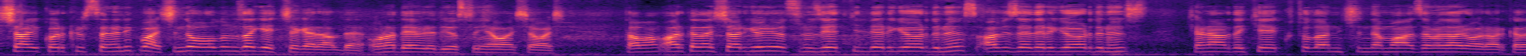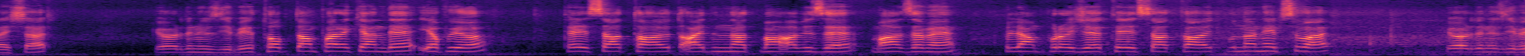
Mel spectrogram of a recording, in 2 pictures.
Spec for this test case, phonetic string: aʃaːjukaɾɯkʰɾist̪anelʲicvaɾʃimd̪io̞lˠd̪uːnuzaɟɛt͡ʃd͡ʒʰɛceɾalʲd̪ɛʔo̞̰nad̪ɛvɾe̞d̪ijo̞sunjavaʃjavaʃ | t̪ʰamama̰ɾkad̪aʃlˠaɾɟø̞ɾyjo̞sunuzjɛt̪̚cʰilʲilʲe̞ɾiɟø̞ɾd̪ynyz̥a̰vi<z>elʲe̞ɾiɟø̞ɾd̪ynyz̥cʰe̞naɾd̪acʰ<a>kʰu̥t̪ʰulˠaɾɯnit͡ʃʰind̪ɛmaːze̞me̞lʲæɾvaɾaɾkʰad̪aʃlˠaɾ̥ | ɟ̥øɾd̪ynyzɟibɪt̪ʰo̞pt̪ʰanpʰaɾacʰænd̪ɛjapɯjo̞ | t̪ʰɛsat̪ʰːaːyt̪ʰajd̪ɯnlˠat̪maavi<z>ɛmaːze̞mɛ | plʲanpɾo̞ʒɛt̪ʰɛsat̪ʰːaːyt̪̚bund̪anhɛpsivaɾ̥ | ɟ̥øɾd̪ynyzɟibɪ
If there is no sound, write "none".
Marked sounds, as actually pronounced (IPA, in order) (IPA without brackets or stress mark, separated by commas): z, i, z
